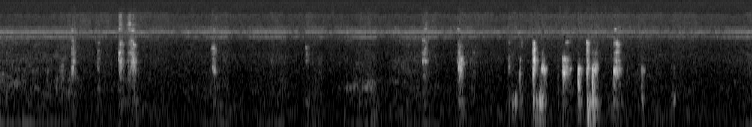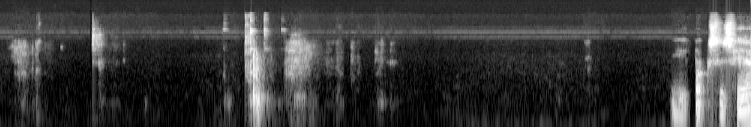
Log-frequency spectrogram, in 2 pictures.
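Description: A paintbrush brushes and taps softly on paper.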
